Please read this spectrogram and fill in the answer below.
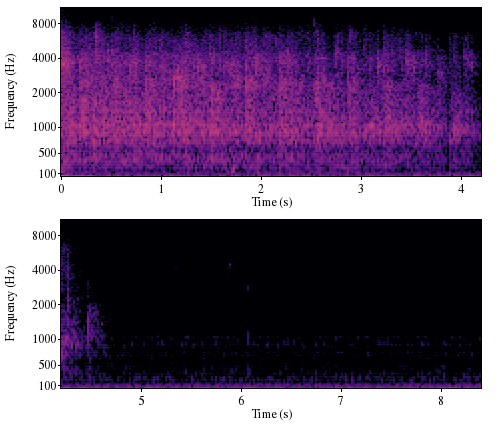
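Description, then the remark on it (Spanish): A crowd at a religious service bursts into steady, dense applause for God that fills the first half, then fades out fairly quickly, leaving only a low background hum. No voices are heard. “Fuerte el aplauso para nuestro Dios.”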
